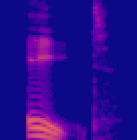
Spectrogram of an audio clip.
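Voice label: Eight, male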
